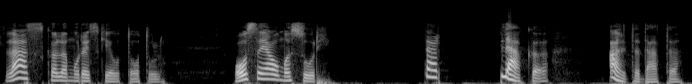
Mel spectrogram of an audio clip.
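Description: Woman doing a fretful, exasperated older man, low voice, dull lo-fi sound. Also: big pitch swings, dry recording. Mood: weary. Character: nervous, irritable older male bank director. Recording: dull lo-fi recording.

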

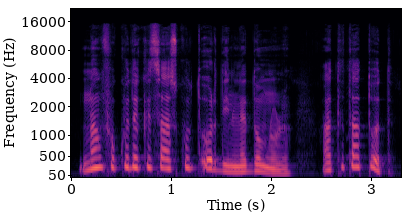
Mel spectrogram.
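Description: A man reading aloud, voicing a panicky, servile middle-aged butler who pleads in a hurried way. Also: high voice, big pitch swings, a little mellow, no room sound, clean studio sound, voice pushed up. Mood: pleading.

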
